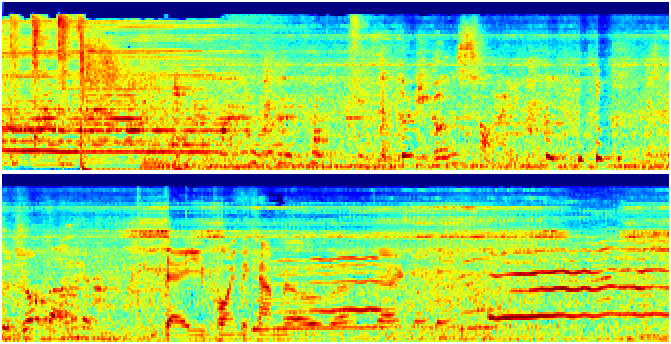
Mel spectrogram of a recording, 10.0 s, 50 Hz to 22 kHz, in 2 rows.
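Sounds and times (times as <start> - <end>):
steady low hum: 0.6 - 10.0
indistinct voices talking: 0.9 - 10.0.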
